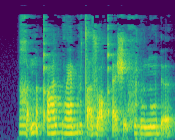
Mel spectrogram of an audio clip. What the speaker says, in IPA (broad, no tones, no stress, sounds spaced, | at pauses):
ʁ ə̰ n̪ ə̰ qʼ ɑ l ɡʷ æ b u t ḭ zˤ ṵ qʼ ḭ ʃ ə̰ xʷ ə ɗ u n ũ ɗ ə̰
